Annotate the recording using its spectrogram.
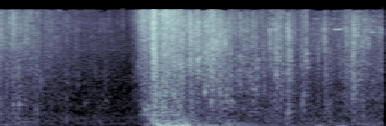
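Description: A wooden chest smashes and splinters with a loud crash.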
